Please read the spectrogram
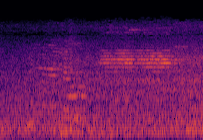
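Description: People talking over a steady background din, with a brief high-pitched tone lasting about a second, starting about a second in.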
